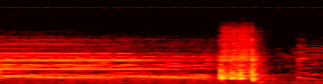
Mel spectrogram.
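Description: Live band holding a final sustained chord of several steady notes that slowly fades, then a short loud crash about one and a half seconds in that ends the song.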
